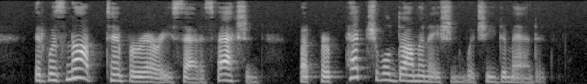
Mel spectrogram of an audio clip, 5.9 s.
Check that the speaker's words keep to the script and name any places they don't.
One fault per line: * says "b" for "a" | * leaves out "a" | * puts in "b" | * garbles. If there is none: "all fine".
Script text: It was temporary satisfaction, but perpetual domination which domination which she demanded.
* puts in "not"
* leaves out "domination which"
